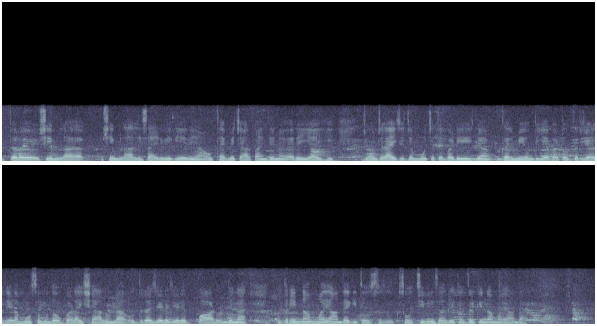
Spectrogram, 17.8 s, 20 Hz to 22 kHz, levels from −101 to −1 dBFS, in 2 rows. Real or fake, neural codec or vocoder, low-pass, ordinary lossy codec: real; none; none; none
